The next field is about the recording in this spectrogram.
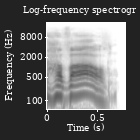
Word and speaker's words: Haval: It's actually called a Haval. – Havel, new, yes, yeah. Right, yes. – Havel, is that how it's pronounced? – I think it is a Havel, yeah.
